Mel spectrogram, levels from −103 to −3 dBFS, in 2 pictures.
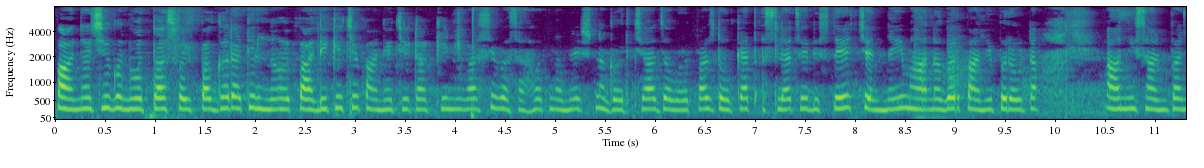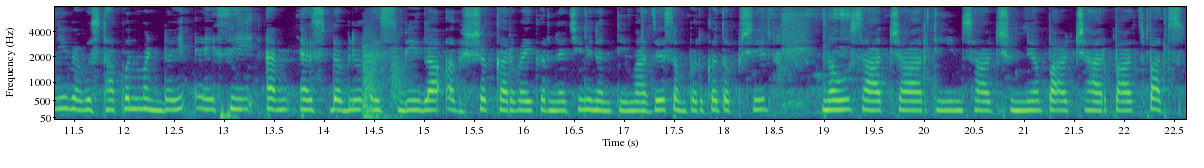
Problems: constant background noise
